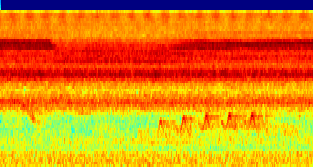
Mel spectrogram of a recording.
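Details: Cicadas in Thailand, near the River Kwai, drone in a steady, high, hissing buzz that never lets up.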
